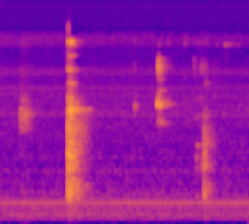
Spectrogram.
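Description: Glass clinks as a glass reagent bottle knocks against a glass measuring cylinder while hydrochloric acid is poured: one sharp clink about a second in, then a fainter one near the end.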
